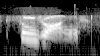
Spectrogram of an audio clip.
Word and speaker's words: Songjiang: Sure, it's Songjiang.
